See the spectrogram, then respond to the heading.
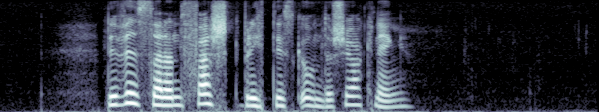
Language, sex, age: Swedish, female, 30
